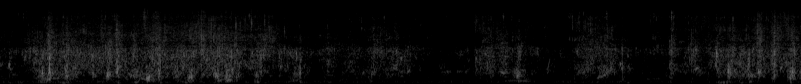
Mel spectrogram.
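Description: Lake water splashing and sloshing as people swim and wade in the shallows, with many small, quick splashes over a light steady wash.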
